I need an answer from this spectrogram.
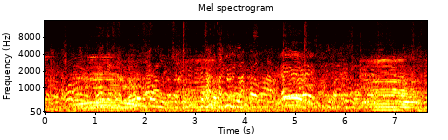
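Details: Young calves, said to be four or five months old, at the Ambari market on 28/3/25. A few nasal moos rise and fall through a thick layer of men talking and market clatter.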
